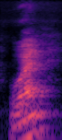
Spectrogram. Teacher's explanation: terus mati dengan lidah kita ternaik kepada mahras nun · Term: izhar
